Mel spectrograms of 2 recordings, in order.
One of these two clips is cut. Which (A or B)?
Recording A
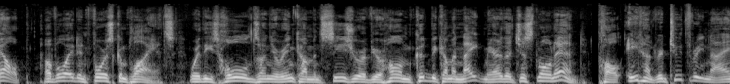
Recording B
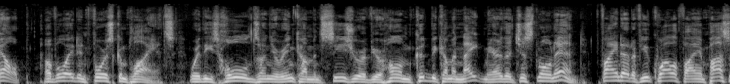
B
